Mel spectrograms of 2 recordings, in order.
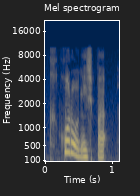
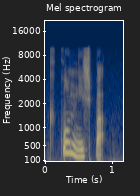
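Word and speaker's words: ククンニシパ: そうですね、ここはコロの R とニシパの頭文字の N、 RN が重なって、この場合はその前の R は N の発音になりますので、クコロニシパよりはクコンニシパと発音される方が自然と言えます。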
